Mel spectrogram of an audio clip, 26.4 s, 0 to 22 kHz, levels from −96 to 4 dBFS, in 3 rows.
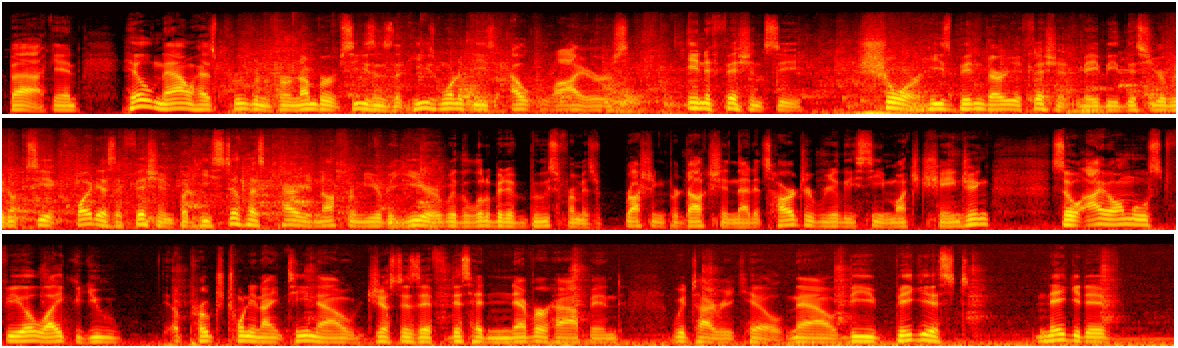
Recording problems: household noises; noticeable; throughout; 10 dB below the speech

